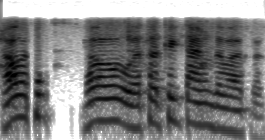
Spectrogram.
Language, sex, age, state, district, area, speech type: Odia, male, 60+, Odisha, Gajapati, rural, conversation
